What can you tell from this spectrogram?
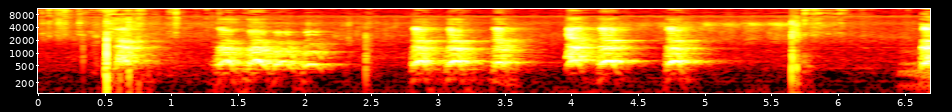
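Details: Dog greeting its returning owner with clustered, hoarse, excited barks and yelps, loose bursts of two or three spaced by short pauses, plus a couple of sharp knocks or claps.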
